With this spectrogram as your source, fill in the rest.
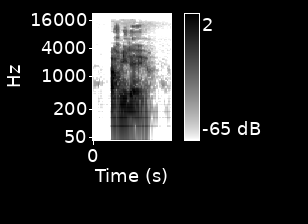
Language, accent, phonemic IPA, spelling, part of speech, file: French, France, /aʁ.mi.jɛʁ/, armillaire, adjective, LL-Q150 (fra)-armillaire.wav
- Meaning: armillary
